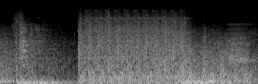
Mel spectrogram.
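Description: Rapid bursts of weapon fire in the Forts video game, a dense crackling barrage that jumps louder partway through and rolls on continuously, with no talking.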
